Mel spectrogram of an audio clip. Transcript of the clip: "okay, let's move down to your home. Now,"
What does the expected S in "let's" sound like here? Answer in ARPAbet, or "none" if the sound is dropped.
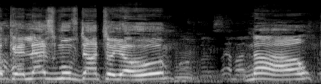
S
